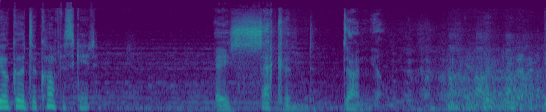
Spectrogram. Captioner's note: laughter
